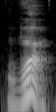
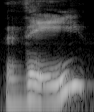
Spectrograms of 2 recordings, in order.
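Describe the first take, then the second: First: The vowel is reduced and quickly pronounced. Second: The vowel is full and clearly pronounced.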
